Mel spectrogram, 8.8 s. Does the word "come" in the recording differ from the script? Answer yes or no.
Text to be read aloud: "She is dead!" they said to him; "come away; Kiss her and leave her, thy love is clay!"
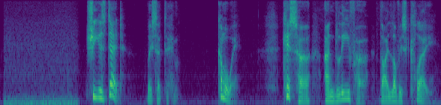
no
